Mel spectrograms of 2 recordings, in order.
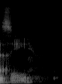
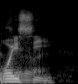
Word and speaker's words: Boise: They get very, very particular about how you pronounce Boise. It's like B-O-Y hyphen C. It's like you with Nevada, Nevada. – Boise.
